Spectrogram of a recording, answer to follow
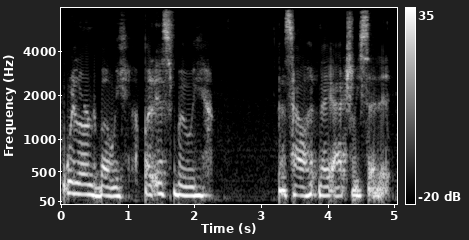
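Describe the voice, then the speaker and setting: A man's voice: fairly high pitch, steady tone, normal speed, gravelly, low-quality recording. A middle-aged man, chatting casually and exclaiming with delight as he unboxes mail for his channel. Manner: warm-hearted, easily delighted, exclaims often.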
